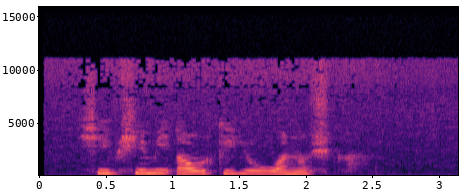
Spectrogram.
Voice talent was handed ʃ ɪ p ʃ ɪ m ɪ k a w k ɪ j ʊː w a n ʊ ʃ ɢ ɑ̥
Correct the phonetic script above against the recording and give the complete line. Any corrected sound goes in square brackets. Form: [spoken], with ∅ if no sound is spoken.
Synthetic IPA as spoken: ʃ ɪ p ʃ ɪ m ɪ [ʔ] a w k ɪ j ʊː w a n ʊ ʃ ɢ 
